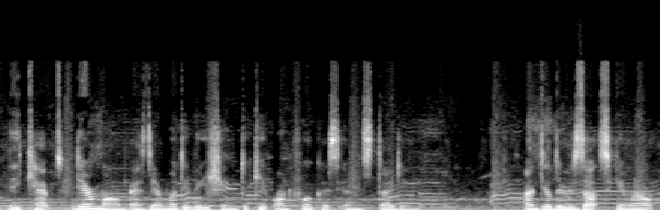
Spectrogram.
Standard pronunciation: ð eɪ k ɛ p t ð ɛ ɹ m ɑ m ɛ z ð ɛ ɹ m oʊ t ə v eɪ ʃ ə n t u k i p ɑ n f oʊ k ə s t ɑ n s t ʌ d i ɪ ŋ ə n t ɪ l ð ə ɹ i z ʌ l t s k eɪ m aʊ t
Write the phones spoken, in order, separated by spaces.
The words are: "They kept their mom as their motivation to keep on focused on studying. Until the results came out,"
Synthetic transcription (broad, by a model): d eɪ k ɛ p t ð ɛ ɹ m ɑ m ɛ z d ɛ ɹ m oʊ t ə v eɪ ʃ ə n t u k i p ɑ n f oʊ k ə s ɪ n s t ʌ d i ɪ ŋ ə n t ɪ l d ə ɹ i z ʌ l t s k eɪ m aʊ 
